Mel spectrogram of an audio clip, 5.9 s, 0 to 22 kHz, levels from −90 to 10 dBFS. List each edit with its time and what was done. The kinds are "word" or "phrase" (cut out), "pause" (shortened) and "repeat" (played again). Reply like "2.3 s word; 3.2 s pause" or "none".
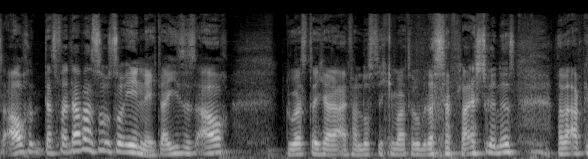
none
